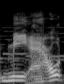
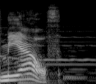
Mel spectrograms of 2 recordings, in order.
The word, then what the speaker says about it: Meowth: I do not pronounce it like Meow. It's Meowth.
